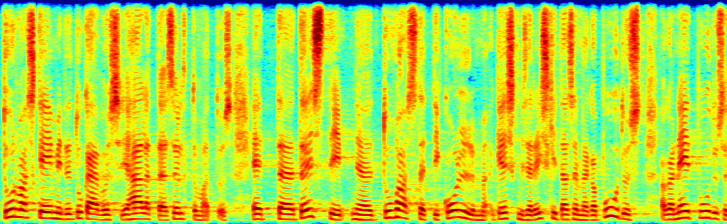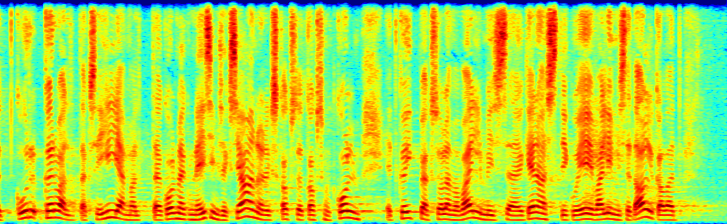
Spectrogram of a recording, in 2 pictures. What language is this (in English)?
Estonian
